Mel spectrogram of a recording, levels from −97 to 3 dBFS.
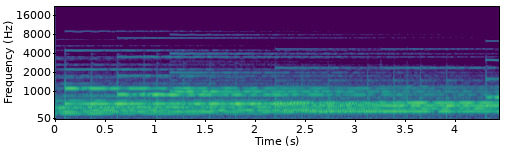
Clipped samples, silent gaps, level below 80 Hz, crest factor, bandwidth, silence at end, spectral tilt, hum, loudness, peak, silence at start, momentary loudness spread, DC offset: under 0.1%; none; -66 dBFS; 12 dB; 9 kHz; 0 s; -7 dB/octave; none; -28 LUFS; -16 dBFS; 0 s; 2 LU; under 0.1%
